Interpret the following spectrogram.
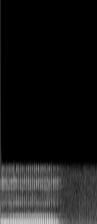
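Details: Nala, a dog the day after surgery and on medication, snoring loudly while unwell: one harsh, low, rattling snore lasting under a second, then quiet indoor background.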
